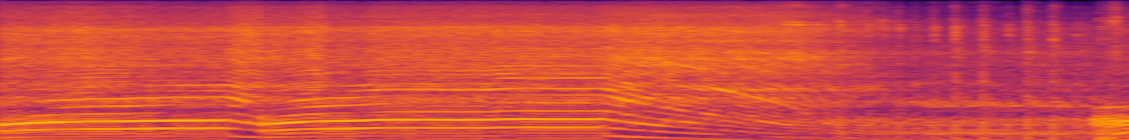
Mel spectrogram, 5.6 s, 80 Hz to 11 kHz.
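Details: Ryobi RY3714 37cc chainsaw with 14-inch bar, after carburetor repair for no-start/running only on choke, new air filter and fresh gas: fires and revs cleanly, pitch rising and falling smoothly with throttle, settling to steady idle; running healthy.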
